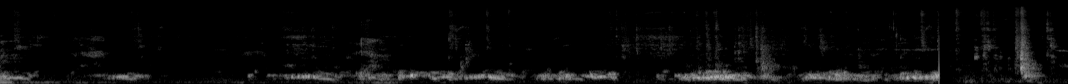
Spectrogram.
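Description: Domestic racing pigeons cooing, low coos in several runs with short gaps between them, breaking off suddenly near the end.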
